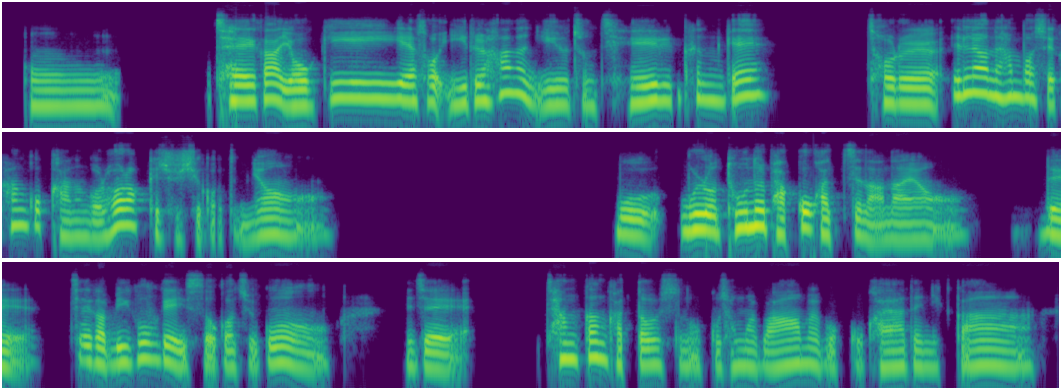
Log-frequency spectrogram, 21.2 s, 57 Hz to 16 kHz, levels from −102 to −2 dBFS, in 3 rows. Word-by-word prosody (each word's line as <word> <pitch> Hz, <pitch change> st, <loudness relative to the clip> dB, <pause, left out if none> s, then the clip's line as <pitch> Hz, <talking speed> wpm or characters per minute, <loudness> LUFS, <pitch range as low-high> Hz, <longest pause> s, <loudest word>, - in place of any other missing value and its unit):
어 155 Hz, 0 st, -4 dB, 0.7 s
제가 195 Hz, -1 st, +5 dB
여기에서 210 Hz, +3 st, +2 dB
일을 180 Hz, +4 st, -1 dB
하는 265 Hz, 0 st, 0 dB
이유 165 Hz, +1 st, -2 dB
중 155 Hz, -, -8 dB
제일 195 Hz, +2 st, +1 dB
큰 205 Hz, -2 st, -3 dB
게 250 Hz, +5 st, +1 dB, 0.7 s
저를 175 Hz, -2 st, +2 dB
1 250 Hz, +2 st, +2 dB
년에 275 Hz, -4 st, +6 dB
1 235 Hz, +1 st, +1 dB
번씩 215 Hz, -4 st, -2 dB
한국 245 Hz, -1 st, -2 dB
가는 155 Hz, -1 st, -5 dB
걸 145 Hz, +1 st, -3 dB
허락해 250 Hz, 0 st, +3 dB
주시거든요. 145 Hz, -, -6 dB, 1.9 s
뭐 165 Hz, -4 st, 0 dB
물론 195 Hz, -1 st, +7 dB
돈을 230 Hz, +2 st, +7 dB
받고 180 Hz, +5 st, +3 dB
갔진 165 Hz, -4 st, -2 dB
않아요. 135 Hz, +4 st, -4 dB, 0.4 s
네. 170 Hz, 0 st, -1 dB, 0.2 s
제가 190 Hz, -4 st, +1 dB
미국에 185 Hz, +2 st, +1 dB
있어 155 Hz, -, -2 dB
가지고 150 Hz, 0 st, -3 dB, 0.5 s
이제 145 Hz, -3 st, +1 dB, 0.6 s
잠깐 215 Hz, +1 st, +1 dB
갔다 165 Hz, -3 st, -3 dB
올 165 Hz, +1 st, 0 dB
순 155 Hz, +1 st, -11 dB
없고 145 Hz, -, -10 dB
정말 150 Hz, +1 st, -7 dB
마음을 165 Hz, +3 st, -1 dB
먹고 -, -, -10 dB
가야 150 Hz, +1 st, -3 dB
되니까 155 Hz, +1 st, -4 dB
175 Hz, 230 characters per minute, -23 LUFS, 155-210 Hz, 1.9 s, 물론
